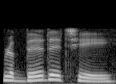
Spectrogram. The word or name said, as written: rabidity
